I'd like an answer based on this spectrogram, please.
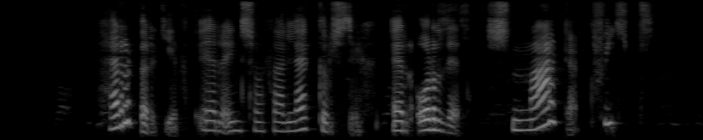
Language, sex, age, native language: Icelandic, female, 30-39, Icelandic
